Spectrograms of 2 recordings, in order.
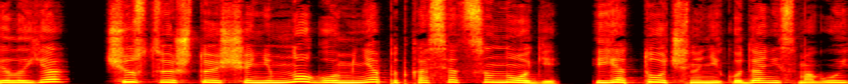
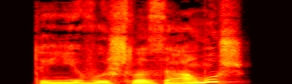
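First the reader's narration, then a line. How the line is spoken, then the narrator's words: Growling. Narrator (Russian): прорычал Маркелыч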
